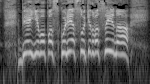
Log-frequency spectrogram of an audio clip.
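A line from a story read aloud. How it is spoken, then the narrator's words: Crowd shouting. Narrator (Russian): полотеры кричали с стоячих мест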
